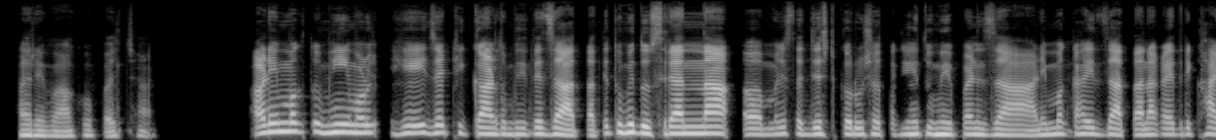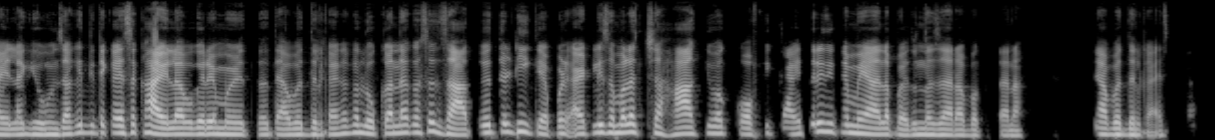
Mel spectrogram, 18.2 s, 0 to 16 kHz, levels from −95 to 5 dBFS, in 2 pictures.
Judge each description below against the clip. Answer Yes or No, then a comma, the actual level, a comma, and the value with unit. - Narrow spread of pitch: No, average, 3.4 semitones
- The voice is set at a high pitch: No, medium, 160 Hz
